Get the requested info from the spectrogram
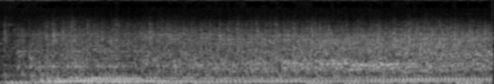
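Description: SUV engine revving up as the vehicle pulls away, its pitch rising about a quarter second in and then holding steady.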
